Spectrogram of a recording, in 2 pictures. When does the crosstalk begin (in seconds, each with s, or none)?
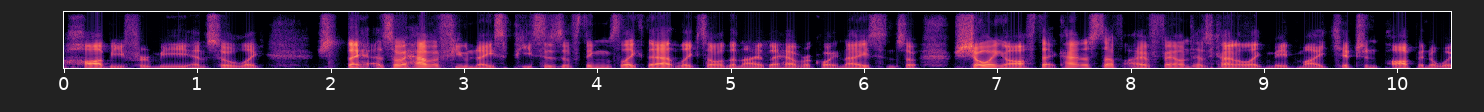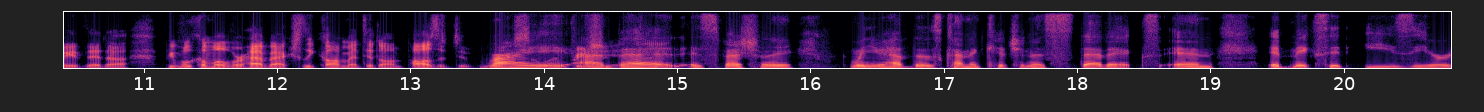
13.6 s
